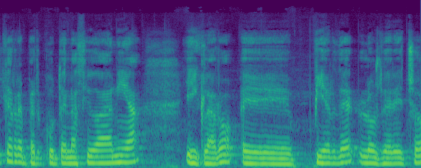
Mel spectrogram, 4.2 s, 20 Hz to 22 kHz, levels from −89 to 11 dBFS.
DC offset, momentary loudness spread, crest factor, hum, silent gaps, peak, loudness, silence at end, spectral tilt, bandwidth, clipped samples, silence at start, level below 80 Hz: under 0.1%; 4 LU; 12 dB; none; none; 0 dBFS; -13 LUFS; 0 s; -6.5 dB/octave; 11 kHz; under 0.1%; 0 s; -40 dBFS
